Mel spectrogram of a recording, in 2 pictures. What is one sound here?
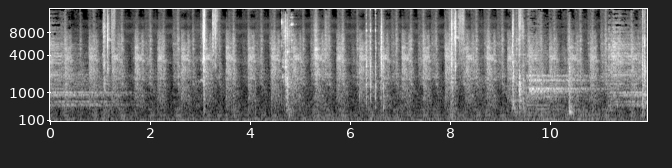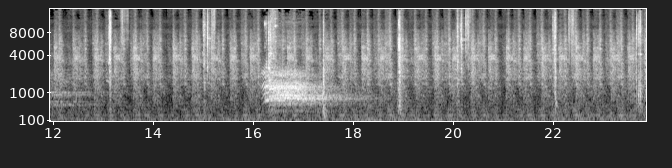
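A machine engine hums low and steadily.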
